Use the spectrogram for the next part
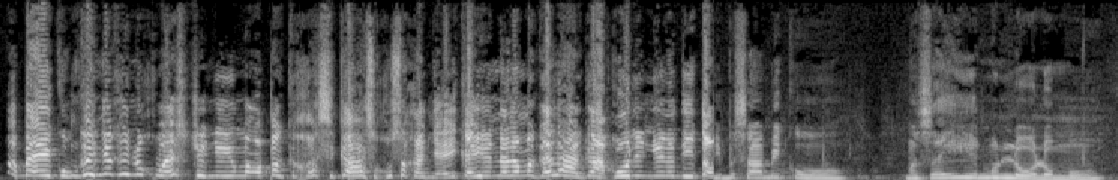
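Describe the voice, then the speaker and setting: A high-pitched, overburdened Filipino daughter. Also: female voice, pushed and bright, heavily acted. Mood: defensive, hurt. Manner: pleading, exasperated, emotional. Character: overburdened, devoted, hurt eldest daughter, a mother. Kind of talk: Filipino radio drama acting.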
